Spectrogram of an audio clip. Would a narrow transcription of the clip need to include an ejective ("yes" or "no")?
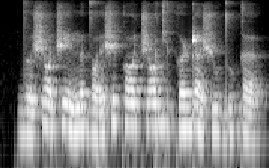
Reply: no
